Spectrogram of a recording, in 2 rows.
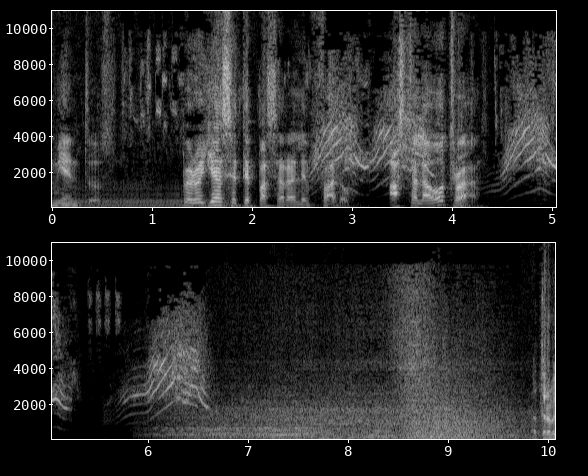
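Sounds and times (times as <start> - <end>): cat yowling: 2.6 - 6.7.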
